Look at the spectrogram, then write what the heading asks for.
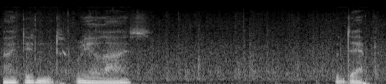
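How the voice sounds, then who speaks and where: Man acting as ancient gentleman vampire, extremely low voice, subdued even intonation, formal, halting, tender, intimate ASMR roleplay, rain noise behind. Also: full character voice. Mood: tender, confessional. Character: centuries-old gentleman vampire, tender, protective, world-weary. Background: rain falling.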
